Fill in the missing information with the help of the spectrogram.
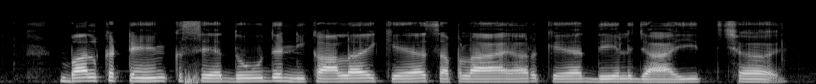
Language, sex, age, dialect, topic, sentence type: Maithili, male, 60-100, Bajjika, agriculture, statement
